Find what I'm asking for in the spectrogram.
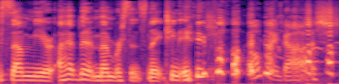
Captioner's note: laughs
